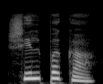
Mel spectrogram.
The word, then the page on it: ಶಿಲ್ಪಕ: śilpaka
